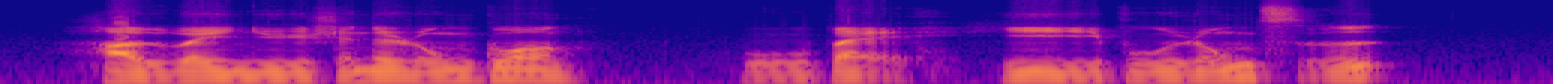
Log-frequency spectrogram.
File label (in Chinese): 胜利, BattleCry; ycrpg; 大胡子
